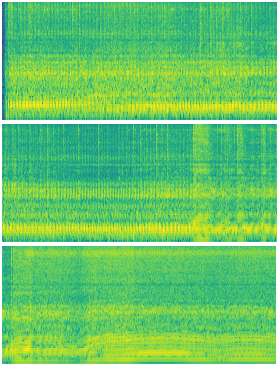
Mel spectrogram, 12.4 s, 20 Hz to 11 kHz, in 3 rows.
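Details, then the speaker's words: Stihl chainsaw on an Alaskan mill fed by a dual-pulley winch, ripping 3-inch slabs from a 28-inch oak log with a 10-degree ripping chain: loud drone swooping down and back up as uneven winch cranking bogs the motor under heavy load. "So you're going to hear the RPMs of the motor go up and down."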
